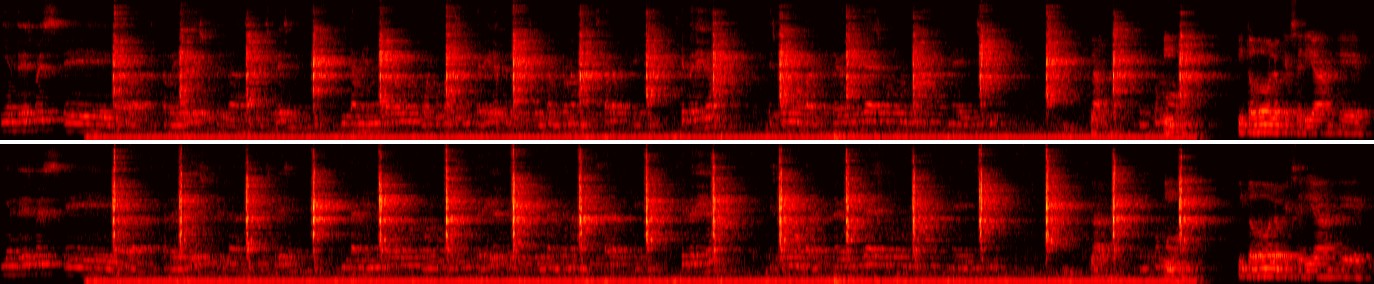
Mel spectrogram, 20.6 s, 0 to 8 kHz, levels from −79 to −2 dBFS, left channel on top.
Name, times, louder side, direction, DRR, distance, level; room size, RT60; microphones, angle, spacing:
voice 1, 0.0-4.5 5.1-10.8 11.5-15.0 17.1-17.8, left 2 dB, 55° left, -3 dB, 2.1 m, -55 dB
sound 1, 1.3-18.0, right 5 dB, 60° right, 0.7 m, -43 dB
voice 2, 16.3-16.7 17.4-17.6 18.6-20.4, left 1 dB, 90° left, -2 dB, 0.9 m, -48 dB
12.0 x 7.3 x 2.3 m, 1.3 s
head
